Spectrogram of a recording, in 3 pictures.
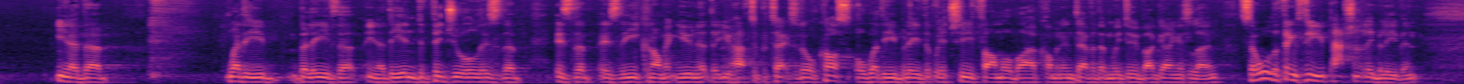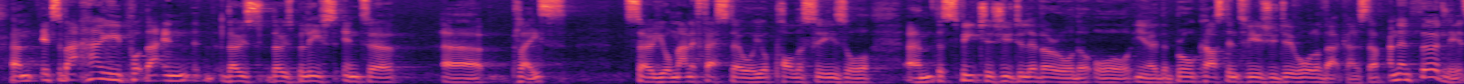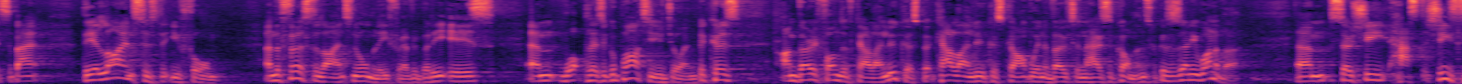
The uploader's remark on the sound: This conversation was recorded at the winter Cambridge Literary festival in December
